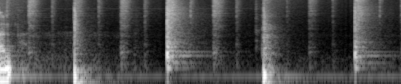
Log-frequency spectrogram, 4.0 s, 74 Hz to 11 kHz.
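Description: Four-on-the-floor drum loop played from a Roland SP-404 MK2 pad: a sample recorded at double speed and played back an octave down, so it plays at normal pitch and tempo. Drum hits come about once a second with lighter hi-hat ticks between them. It sounds a little fuller, having lost some of its high end.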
